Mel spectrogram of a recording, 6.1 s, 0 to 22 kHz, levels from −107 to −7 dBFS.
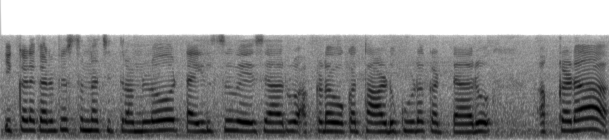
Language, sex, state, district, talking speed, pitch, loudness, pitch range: Telugu, female, Andhra Pradesh, Sri Satya Sai, 110 wpm, 260 Hz, -13 LUFS, 250-280 Hz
